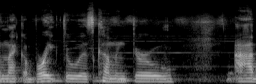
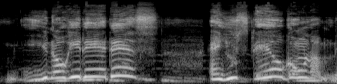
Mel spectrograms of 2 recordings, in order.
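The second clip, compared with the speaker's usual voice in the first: very high, loud, incredulous voice; Job's wife scolding; 13 semitones higher, 7 dB louder than usual. Retold or imitated. Wife mocking Job for still loving God, high and loud. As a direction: challenge him in disbelief. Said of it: "talking the side of like".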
